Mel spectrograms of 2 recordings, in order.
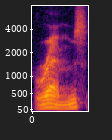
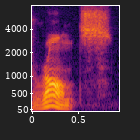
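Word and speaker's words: Rennes: fact by the way the team you played in pre-season rems is actually pronounced rants yeah well done diego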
